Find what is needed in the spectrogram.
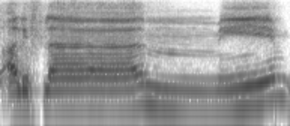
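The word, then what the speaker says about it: الم: huruf mukhoto'ah yang mana cara membacanya dibaca sebagaimana nama asli terpuruk tersebut Alif dibaca alif lam dibaca Lam Mim dibaca Amin hanya perbedaannya ya Yang membedakan adalah lam dan minimnya dipanjangkan 6 harakat dan Alif libpq-dev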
